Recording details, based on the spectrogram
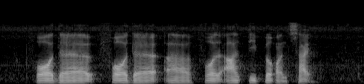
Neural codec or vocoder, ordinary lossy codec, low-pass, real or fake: vocoder, 22.05 kHz, 80 mel bands, WaveNeXt; none; 7.2 kHz; fake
